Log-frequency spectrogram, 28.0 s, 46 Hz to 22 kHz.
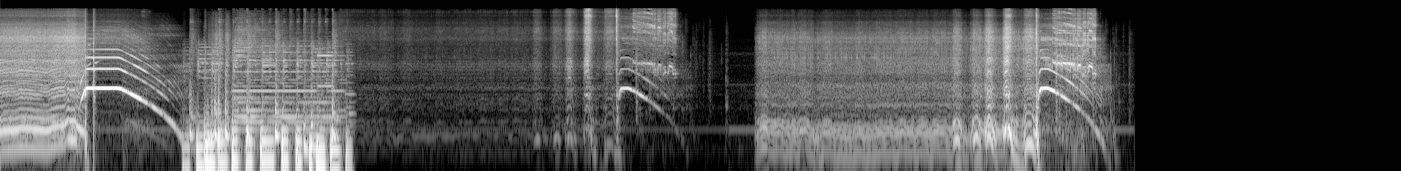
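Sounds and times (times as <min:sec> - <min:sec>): motor whine falling in pitch: 0:01.0 - 0:04.3, 0:11.5 - 0:13.6, 0:14.6 - 0:22.7
model engine clattering and knocking: 0:15.2 - 0:22.6.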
